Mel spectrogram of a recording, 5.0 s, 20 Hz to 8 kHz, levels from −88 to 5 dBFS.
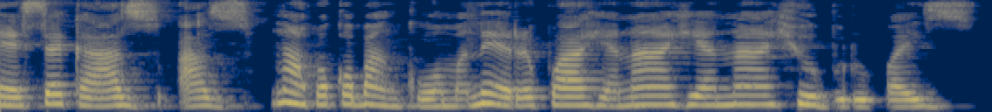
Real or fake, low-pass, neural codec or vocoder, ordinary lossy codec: real; none; none; none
